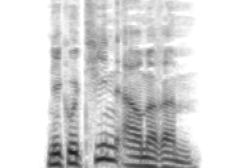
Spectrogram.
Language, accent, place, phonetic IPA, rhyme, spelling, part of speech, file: German, Germany, Berlin, [nikoˈtiːnˌʔɛʁməʁəm], -iːnʔɛʁməʁəm, nikotinärmerem, adjective, De-nikotinärmerem.ogg
- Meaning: strong dative masculine/neuter singular comparative degree of nikotinarm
